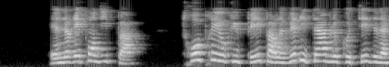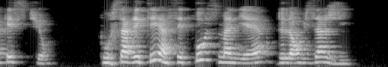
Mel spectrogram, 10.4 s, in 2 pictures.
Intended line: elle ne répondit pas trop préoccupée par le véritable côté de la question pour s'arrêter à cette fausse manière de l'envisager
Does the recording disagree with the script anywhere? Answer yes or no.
no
